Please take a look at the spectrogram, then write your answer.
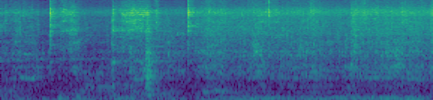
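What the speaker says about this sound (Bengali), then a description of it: "আর মশলাটা ভালো করে কষিয়ে নিতে হবে, তেল ছেড়ে দেবে।" A spatula scrapes and stirs spice paste frying in hot oil in a pan, with sharp scrapes at irregular intervals over a continuous close sizzle.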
